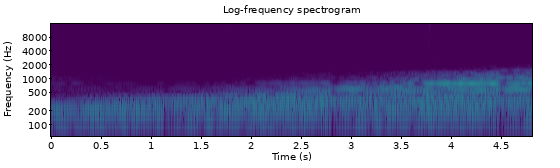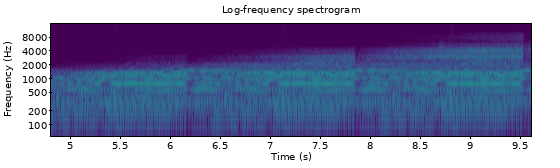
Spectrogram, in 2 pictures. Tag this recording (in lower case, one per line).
electronic music
music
